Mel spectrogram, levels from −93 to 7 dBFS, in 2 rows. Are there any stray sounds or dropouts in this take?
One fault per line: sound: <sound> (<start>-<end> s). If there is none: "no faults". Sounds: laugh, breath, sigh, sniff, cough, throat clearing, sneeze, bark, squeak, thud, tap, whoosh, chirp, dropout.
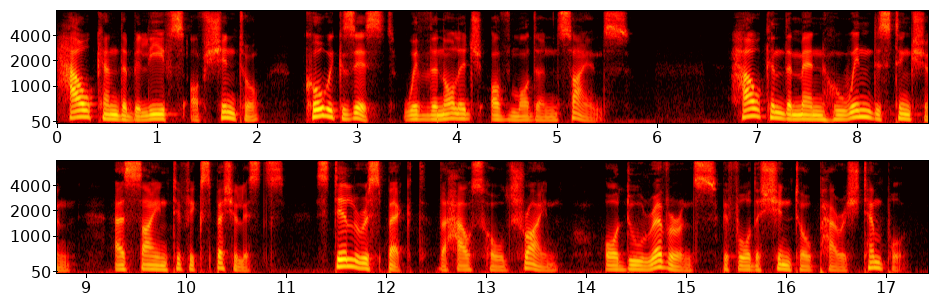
no faults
